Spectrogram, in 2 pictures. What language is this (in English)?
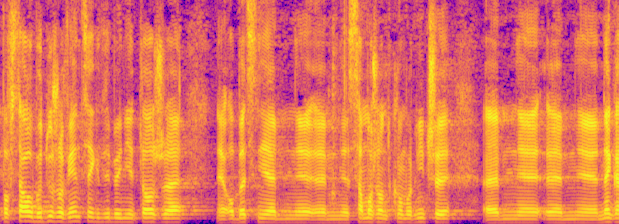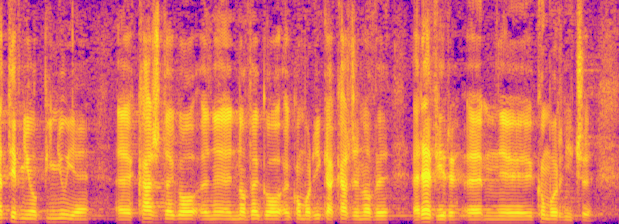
Polish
